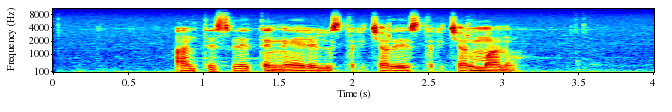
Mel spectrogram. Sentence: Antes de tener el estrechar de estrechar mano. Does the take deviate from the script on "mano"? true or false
false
